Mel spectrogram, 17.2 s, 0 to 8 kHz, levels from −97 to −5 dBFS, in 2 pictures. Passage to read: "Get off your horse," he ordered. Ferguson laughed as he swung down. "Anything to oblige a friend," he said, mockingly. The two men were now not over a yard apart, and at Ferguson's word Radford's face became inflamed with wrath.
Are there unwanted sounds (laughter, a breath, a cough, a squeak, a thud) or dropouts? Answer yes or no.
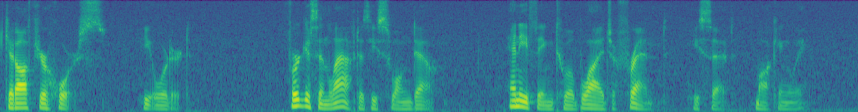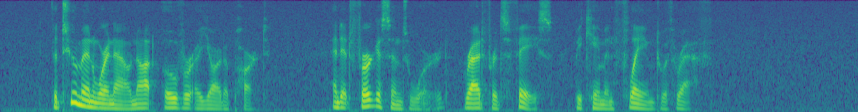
no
